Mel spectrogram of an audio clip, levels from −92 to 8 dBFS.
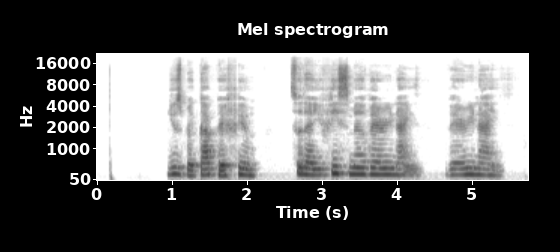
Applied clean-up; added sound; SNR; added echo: neural mask model RNNoise.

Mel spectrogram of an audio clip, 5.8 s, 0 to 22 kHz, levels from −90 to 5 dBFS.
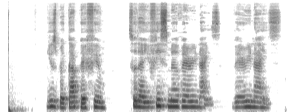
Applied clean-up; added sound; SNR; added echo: classical method spectral subtraction.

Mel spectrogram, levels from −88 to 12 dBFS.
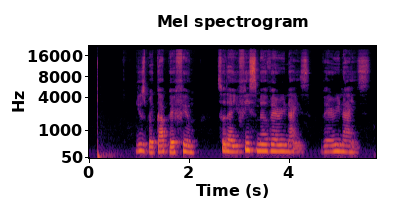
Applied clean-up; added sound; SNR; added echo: none; Thump, thud; 16 dB; none.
